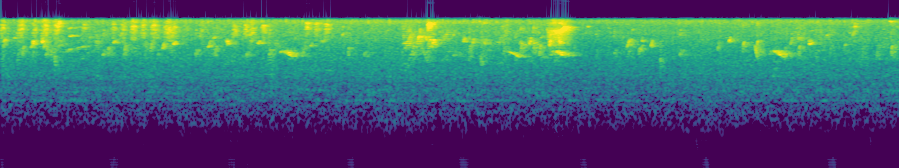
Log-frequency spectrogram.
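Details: European goldfinches in an aviary, thinner high twittering with scattered chirps and a few clear whistled slurs standing out, over a soft background hiss.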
